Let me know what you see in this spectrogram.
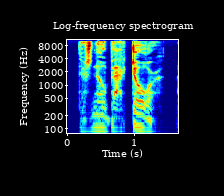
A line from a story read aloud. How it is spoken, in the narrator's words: I whispered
